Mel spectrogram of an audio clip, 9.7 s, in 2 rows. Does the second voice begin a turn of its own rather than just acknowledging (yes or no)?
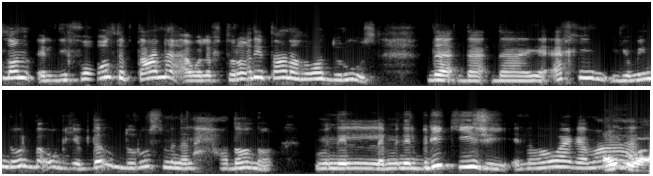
yes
